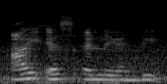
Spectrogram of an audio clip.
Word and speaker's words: island: Number 4, I-S-L-A-N-D, island. This S is silent, children. You can't say island. Island. I-land. By saying, while pronouncing island, S is silent.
